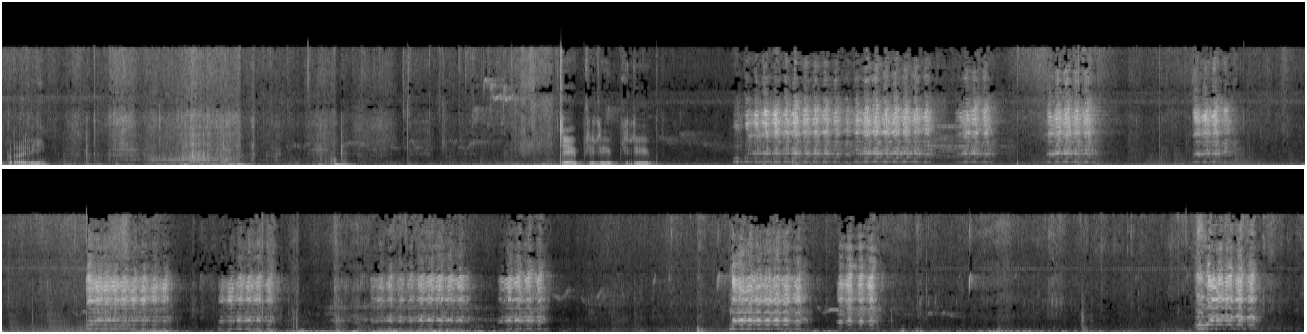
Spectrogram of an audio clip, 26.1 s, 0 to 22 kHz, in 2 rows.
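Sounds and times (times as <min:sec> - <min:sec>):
goat kid bleating: 0:07.3 - 0:11.1, 0:11.9 - 0:12.4, 0:13.8 - 0:15.9, 0:16.7 - 0:18.6, 0:20.3 - 0:21.9, 0:24.9 - 0:25.8.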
